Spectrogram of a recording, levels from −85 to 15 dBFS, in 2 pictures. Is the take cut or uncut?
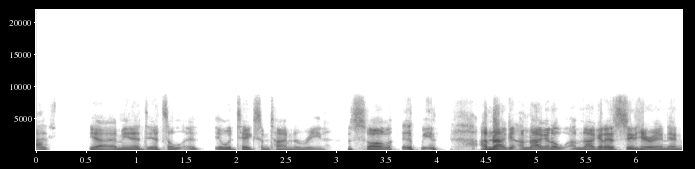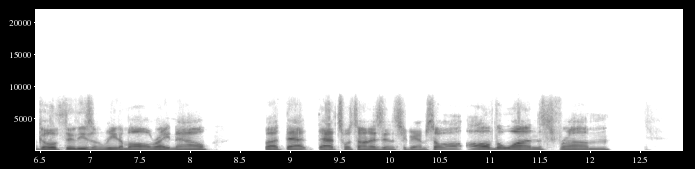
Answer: uncut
